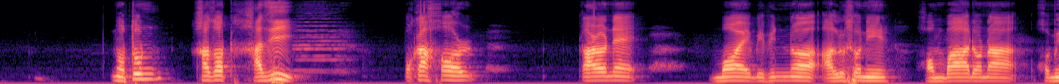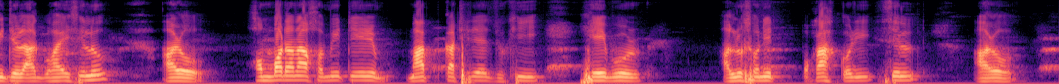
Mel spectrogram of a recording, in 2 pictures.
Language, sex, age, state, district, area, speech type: Assamese, male, 60+, Assam, Kamrup Metropolitan, urban, spontaneous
